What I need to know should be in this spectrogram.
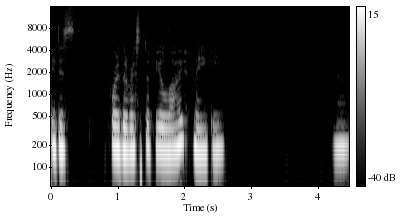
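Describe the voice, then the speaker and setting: A woman with a non-native accent speaks in a fairly low, dark, mellow, somewhat breathy voice with monotone, flat intonation. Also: dry, close sound with no echo. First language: not English. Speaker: tarot reader and mindfulness teacher. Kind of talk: pick a card tarot reading. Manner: calm, gentle; halting, self-correcting.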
